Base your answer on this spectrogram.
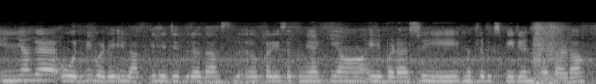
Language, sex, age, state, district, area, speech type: Dogri, female, 18-30, Jammu and Kashmir, Reasi, urban, spontaneous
